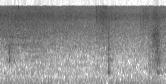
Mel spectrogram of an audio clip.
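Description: Fried rice sizzling faintly in a skillet, with a few light scrapes and taps of a spatula stirring it.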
